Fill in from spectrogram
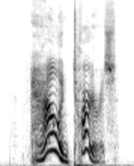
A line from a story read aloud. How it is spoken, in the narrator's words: cried Flambeau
